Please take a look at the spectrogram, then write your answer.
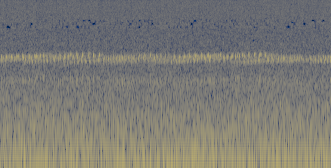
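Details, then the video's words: Nighttime chorus of crickets in a Japanese Zen rock garden. An even, high, buzzing trill of fast pulses holds steady throughout, with faint low rumbling beneath. "Cricket Sounds"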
